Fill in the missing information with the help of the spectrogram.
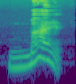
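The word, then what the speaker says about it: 前: Well, Sakura, cherry blossom, Zen, this kanji, the second one, you can pronounce mae, in front, mae, in front, mae.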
